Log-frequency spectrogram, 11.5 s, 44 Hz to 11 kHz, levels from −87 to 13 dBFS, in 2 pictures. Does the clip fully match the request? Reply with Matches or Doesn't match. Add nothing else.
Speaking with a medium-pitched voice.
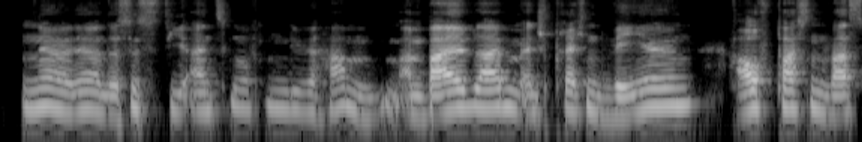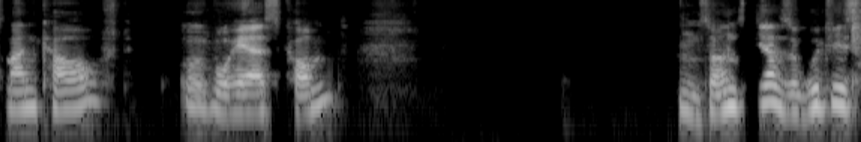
Matches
